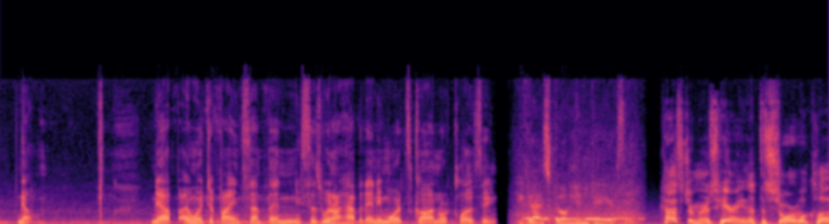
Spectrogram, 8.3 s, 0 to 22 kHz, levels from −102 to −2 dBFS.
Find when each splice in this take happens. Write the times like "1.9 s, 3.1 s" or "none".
5.3 s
